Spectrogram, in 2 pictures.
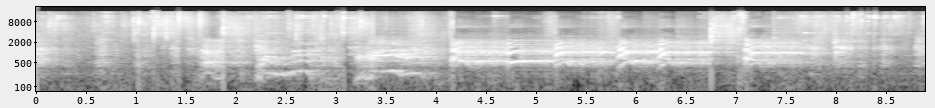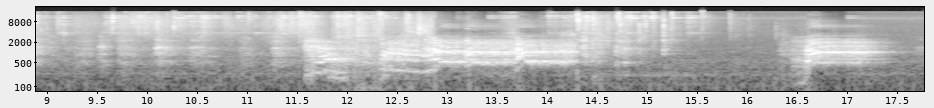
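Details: Airedale Terriers, one picking on the other: nearly continuous rough, rapid yips and growling barks, squabbling back and forth for most of the recording, briefly dropping off before a last short outburst.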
